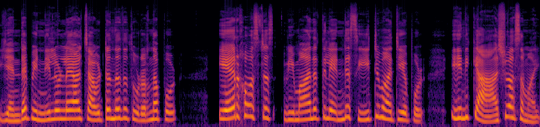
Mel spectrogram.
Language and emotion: Malayalam, happy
